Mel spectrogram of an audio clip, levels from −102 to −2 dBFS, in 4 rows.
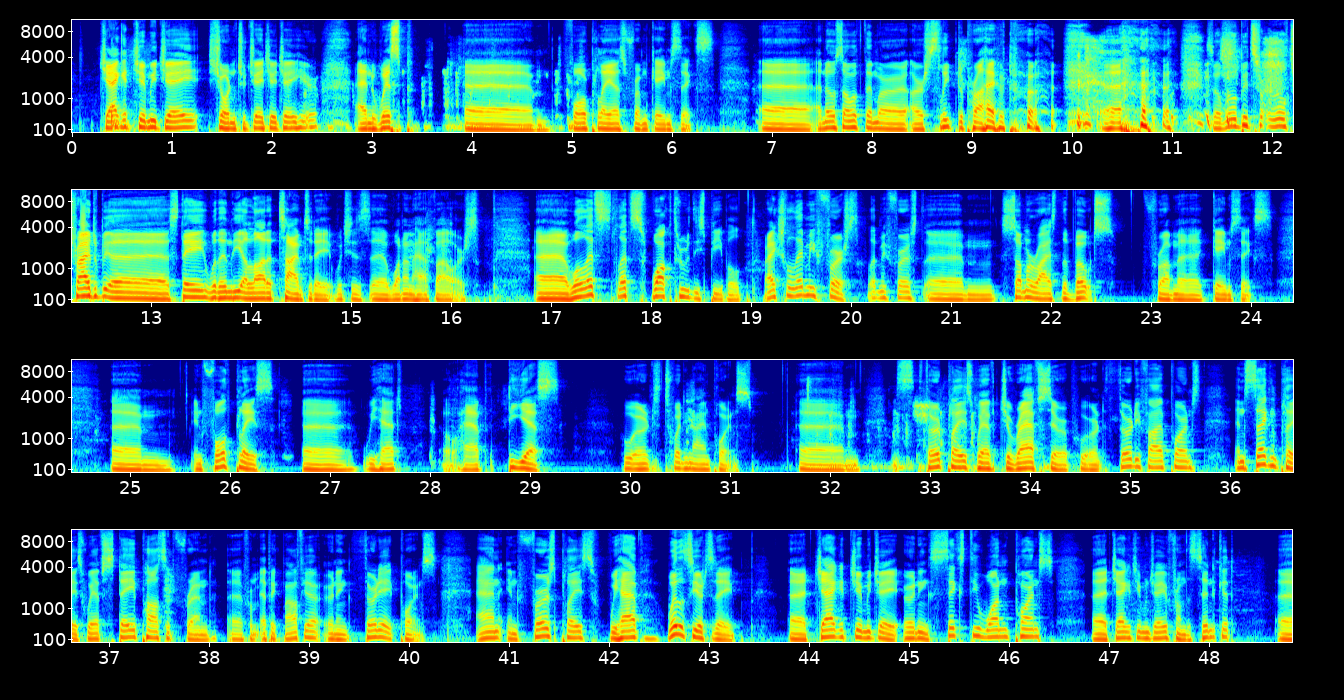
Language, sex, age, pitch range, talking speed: English, male, 30-49, 105-145 Hz, 170 wpm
